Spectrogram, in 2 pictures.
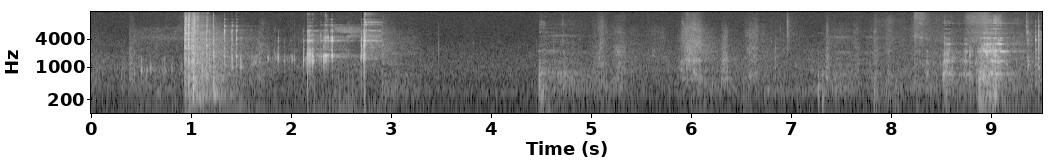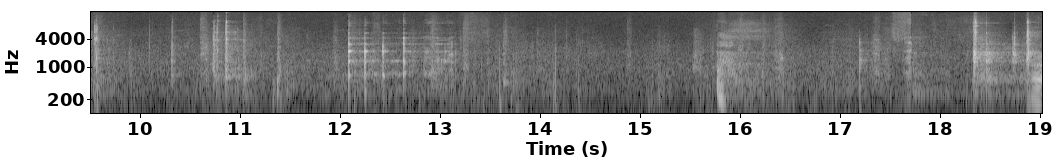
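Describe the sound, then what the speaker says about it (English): Injector camshaft sliding out of a 15L Cummins ISX diesel engine, heard as scattered metallic knocks, clinks and scraping bumps at irregular intervals, close but fairly quiet, with pauses between bursts. "So we'll slide the injector cam out."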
